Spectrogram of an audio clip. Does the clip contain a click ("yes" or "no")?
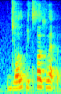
no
